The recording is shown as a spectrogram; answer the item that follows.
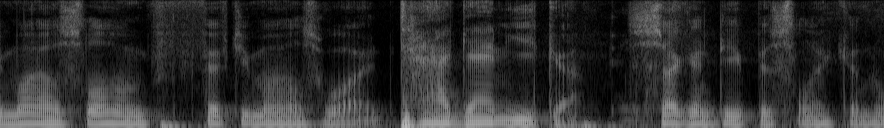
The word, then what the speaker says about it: Tanganyika: giant Lake how do you say that Lake Tanganyika taganyika so Tagan yika I'm gonna brutalize that one 450 miles long 50 miles wide tag Anika second deepest lake in the world and it's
